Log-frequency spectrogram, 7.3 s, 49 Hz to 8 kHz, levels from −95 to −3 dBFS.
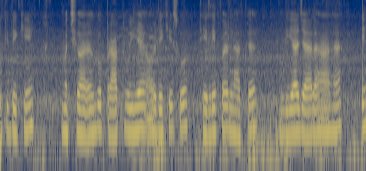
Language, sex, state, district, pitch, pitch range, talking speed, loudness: Hindi, female, Bihar, Saharsa, 160 Hz, 150-170 Hz, 165 wpm, -31 LUFS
